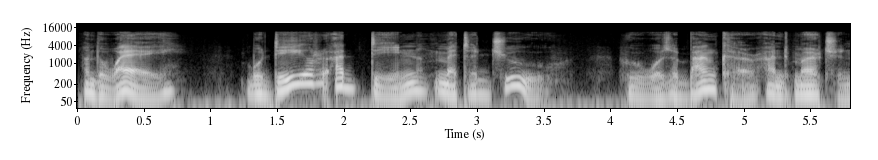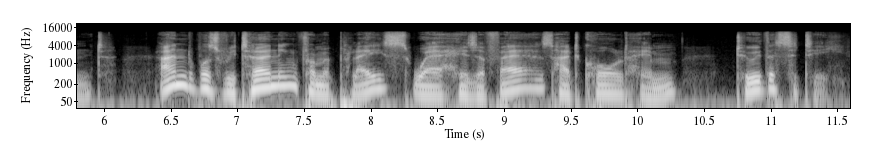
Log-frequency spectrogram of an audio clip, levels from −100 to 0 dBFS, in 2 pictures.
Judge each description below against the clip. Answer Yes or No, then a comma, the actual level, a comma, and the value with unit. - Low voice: Yes, low, 105 Hz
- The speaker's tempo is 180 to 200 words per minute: No, average, 155 wpm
